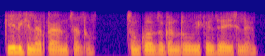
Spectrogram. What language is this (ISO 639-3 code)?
asm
